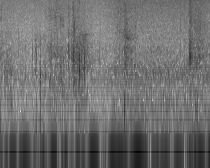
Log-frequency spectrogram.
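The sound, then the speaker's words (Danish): Footsteps of someone walking at night down a dead-end street toward a park: an even series of crisp, gritty steps at a steady pace, moderately loud, with no talk. “Jeg går ned mod parken for enden af den blinde vej.”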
